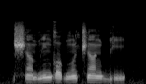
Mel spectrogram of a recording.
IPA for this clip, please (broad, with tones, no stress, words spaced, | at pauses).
ʃã˨ bĩ˦ɡɔ˨ɡʷũ˦t͡ʃã˦ ɡ͡bi˨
